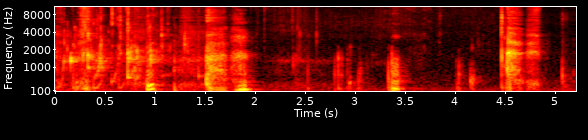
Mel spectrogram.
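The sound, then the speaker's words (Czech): Water splashes and trickles into a glass in short irregular bursts, fairly loud at first, then thinning to a few scattered drips and a final splash, as a little water is poured for someone to drink. “Prosím tě, nalej mi trochu vody, rychle vody.”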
